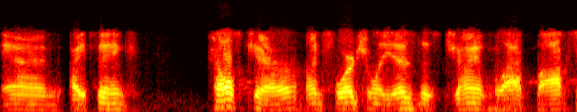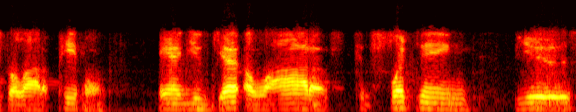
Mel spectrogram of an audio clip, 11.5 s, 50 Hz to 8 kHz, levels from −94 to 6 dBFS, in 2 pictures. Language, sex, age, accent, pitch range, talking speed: English, male, 50-69, American, 110-130 Hz, 120 wpm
